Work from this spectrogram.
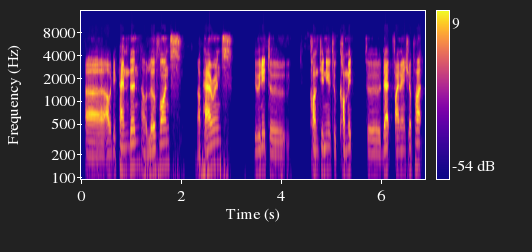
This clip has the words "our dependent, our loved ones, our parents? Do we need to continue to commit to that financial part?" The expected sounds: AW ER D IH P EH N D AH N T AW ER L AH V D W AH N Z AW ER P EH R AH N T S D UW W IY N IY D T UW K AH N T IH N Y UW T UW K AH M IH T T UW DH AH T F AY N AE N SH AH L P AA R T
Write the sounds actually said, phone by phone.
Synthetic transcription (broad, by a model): AW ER D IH P EH N D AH N AW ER L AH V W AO N S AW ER P EH R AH N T S D UW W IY N IY D T UW K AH N T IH N Y UW T UW K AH M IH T T UW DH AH T F AY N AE N SH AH L P AA T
